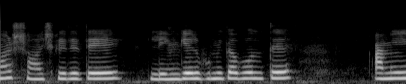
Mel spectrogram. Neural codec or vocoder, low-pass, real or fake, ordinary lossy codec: codec, 24 kHz, 6 kbps, HILCodec; 7.2 kHz; fake; none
